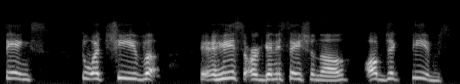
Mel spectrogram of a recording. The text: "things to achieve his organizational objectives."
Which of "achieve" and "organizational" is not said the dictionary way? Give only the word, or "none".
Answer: organizational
